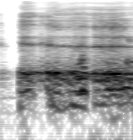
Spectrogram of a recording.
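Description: A person vocally imitating a cartoon baby's cough, one short rough throaty burst after a brief silence, close and alone.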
